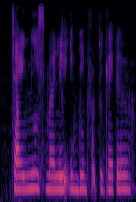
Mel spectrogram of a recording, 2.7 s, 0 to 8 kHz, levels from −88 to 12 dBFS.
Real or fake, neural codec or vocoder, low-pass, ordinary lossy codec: fake; codec, 24 kHz, 1.5 kbps, HILCodec; 7.2 kHz; none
